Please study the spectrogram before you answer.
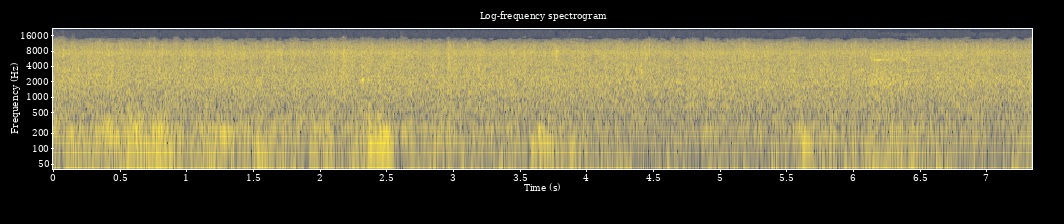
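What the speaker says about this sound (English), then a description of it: "can hear the lightning strikes outside, the heavy rain" Steady heavy rain pours down alongside low rumbles of thunder, a dense, constant wash of storm noise with a few heavier swells, with no voices.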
